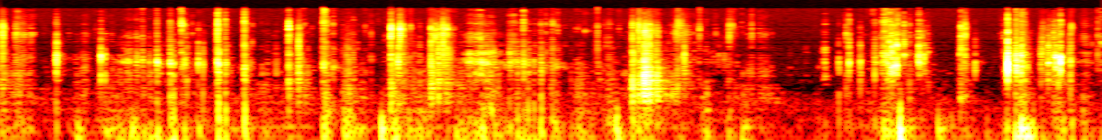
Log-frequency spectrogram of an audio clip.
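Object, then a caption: Bar of soap scraped with a metal blade. A hand-held solid bar of soap, cream with a blue and white decorated top layer, is scraped and carved with a metal box-cutter blade. The result is a quick run of crisp, crunchy scraping and clicking strokes as shavings come off, with a brief quiet pause before the carving resumes.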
